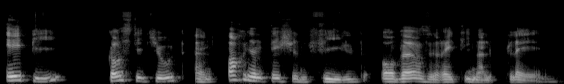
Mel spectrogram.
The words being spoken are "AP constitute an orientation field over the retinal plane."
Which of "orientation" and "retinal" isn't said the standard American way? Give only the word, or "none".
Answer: none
